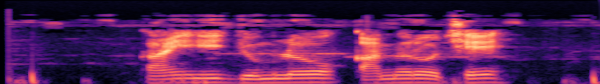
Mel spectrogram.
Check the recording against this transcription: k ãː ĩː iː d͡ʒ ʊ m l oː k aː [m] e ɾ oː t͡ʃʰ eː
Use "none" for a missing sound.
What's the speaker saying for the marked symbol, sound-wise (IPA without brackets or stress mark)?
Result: m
